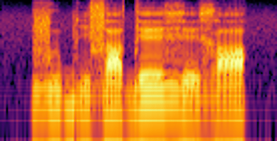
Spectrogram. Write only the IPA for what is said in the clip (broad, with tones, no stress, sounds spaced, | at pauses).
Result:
v ɨ˧ b i˨ z a˧ d eː˦ ɣ e˨ ɣ a˦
